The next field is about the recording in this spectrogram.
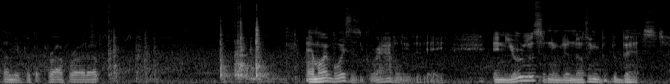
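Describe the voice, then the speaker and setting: A man's voice: on the low side, animated, moderate pace. Wisecracking young man with noisy background. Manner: wisecracking, sarcastic asides; offhand, thinks aloud while working on a car. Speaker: car vlogger. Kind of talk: casual vlog commentary.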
